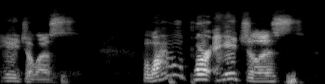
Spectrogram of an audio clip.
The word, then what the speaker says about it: Port Angeles: And Santa for Angel or Angelus. I don't know why I say Angel. It's It's pronounced Angelus.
